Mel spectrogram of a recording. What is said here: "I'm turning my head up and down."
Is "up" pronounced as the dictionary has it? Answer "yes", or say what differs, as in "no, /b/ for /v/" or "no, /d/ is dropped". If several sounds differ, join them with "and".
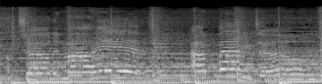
no, /b/ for /p/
